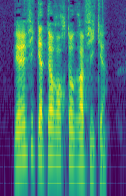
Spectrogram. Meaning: spell checker
- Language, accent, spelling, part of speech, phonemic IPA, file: French, France, vérificateur orthographique, noun, /ve.ʁi.fi.ka.tœʁ ɔʁ.tɔ.ɡʁa.fik/, LL-Q150 (fra)-vérificateur orthographique.wav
